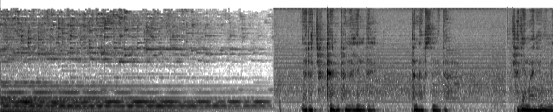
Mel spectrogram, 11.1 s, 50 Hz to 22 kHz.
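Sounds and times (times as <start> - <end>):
ringing bell-like tones: 0.0 - 5.5.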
